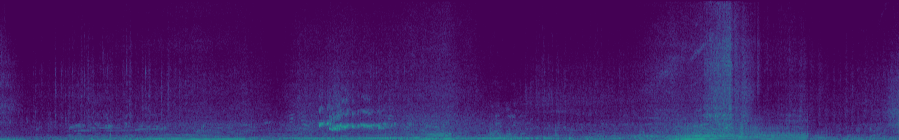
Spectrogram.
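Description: Car engines rev and roar as cars accelerate past one after another.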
